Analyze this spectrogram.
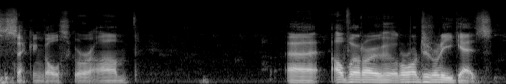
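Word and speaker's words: Álvaro Rodríguez: Alvaro Rodriguez. That's how I say his name. Alvaro Rodriguez.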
